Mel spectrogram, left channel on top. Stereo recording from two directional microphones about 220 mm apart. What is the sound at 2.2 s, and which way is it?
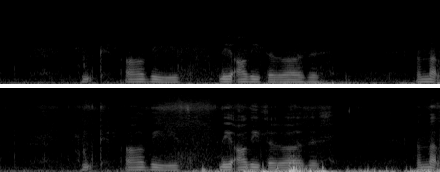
Speech, 20° right (ahead or behind).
